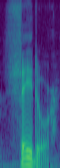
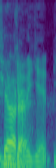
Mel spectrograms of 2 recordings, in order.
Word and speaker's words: Fyodor: Everybody else says Fedor. – Yeah, yeah. – But Fyodor. You gotta get fancy on us. Huh? – Right, like Dostoevsky. It's Fyodor Dostoevsky, not Fedor.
